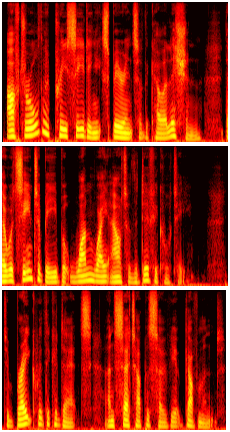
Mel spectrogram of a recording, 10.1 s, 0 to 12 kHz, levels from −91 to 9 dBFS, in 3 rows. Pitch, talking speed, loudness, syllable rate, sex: 125 Hz, 175 wpm, -20 LUFS, 5.5 syllables/s, male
